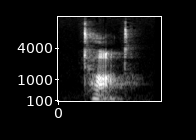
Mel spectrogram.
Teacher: your hand up to your mouth and saying the word tot you'll notice a fairly strong puff of air after the first t but not so much after the second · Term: aspiration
